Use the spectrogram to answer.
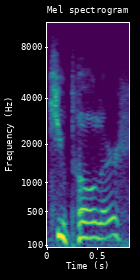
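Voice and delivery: "Cupolar" said kyoo-POH-ler, loud and rising; mangled pronunciation. Retold or imitated. Mocking both sides' versions, "Cupolar" as kyoo-POH-ler. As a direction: blend "cue" with a stressed "POH-ler" in "Cupolar".

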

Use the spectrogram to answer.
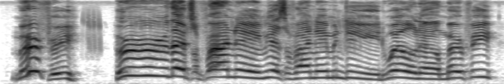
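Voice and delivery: high, excitable mayor voice; gushing village mayor. Acted. Mayor mishearing Mario's name, gushing. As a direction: gush over the misheard name.

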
